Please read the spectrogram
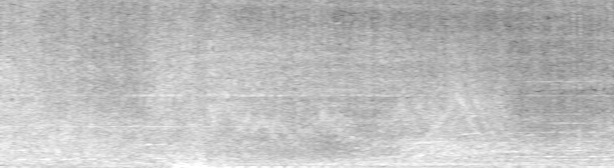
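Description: Loud sci-fi sound effect of a being dissolving into light and being sucked into a meteor stone: a dense rushing whoosh, with a tone sweeping down about two seconds in and swooping tones rising and falling near the end.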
